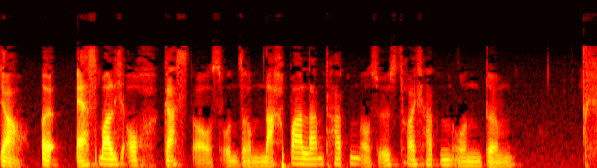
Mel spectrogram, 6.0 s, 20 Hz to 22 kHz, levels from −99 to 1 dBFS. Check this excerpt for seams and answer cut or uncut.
cut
